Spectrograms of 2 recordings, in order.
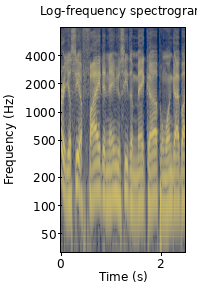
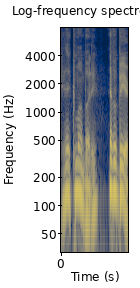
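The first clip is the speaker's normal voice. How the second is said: put-on whispering. Imitating the city tempting someone to drink: imitating a whisper. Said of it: "the whole city all the time is just whispering".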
